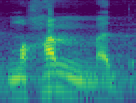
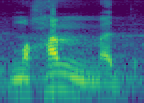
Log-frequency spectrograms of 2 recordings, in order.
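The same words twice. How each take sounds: First: The middle m sound is doubled and held long. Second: The middle m sound is doubled and held long.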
